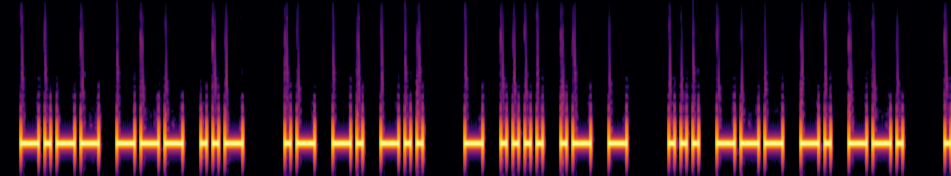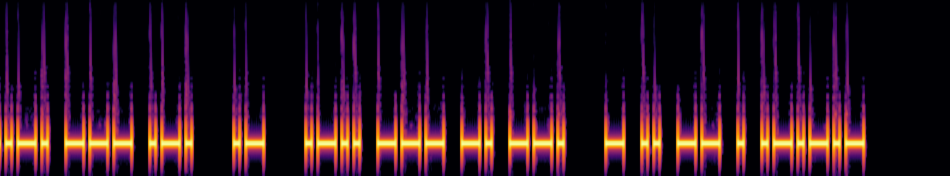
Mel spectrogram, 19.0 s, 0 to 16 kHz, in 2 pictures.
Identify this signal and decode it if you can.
Morse code, heard as a keyed tone, about 21 wpm, 700 Hz. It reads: YOU AND THAT SONG FOR A LONG TIME.
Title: Sentences from Top 1000 Words - Review Part 2 - 20wpm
